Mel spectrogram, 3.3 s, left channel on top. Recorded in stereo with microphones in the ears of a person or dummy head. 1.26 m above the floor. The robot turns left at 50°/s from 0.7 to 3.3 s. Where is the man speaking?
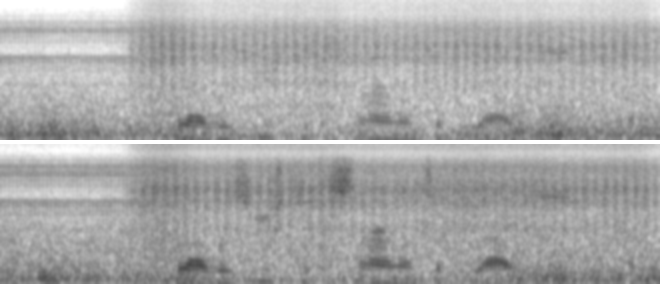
60° right; by 3.2 s 175° right.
